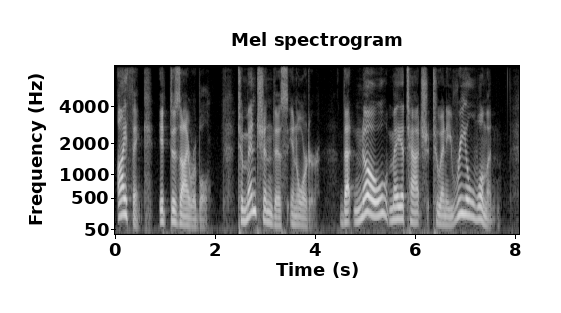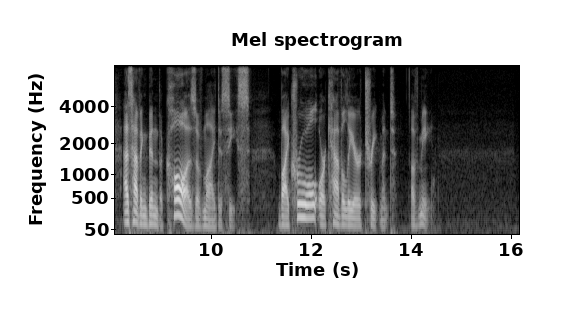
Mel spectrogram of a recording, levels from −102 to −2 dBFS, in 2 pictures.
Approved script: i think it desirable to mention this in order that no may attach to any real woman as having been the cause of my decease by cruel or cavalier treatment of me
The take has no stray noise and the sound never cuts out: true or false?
true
